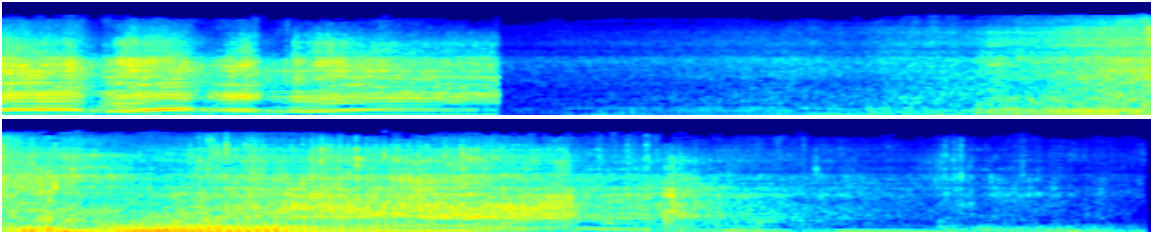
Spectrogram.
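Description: Rally car engine revving hard and shifting up through the gears as it drives away, cut off abruptly about two seconds in. Then a Volvo saloon rally car approaches at full throttle, passes loudly with a hiss of tyres throwing snow, and fades away.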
